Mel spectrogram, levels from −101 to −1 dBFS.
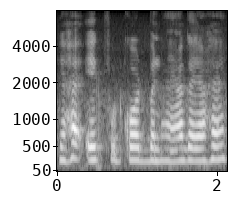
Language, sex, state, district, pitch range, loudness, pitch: Hindi, female, Haryana, Rohtak, 230-245 Hz, -15 LUFS, 240 Hz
